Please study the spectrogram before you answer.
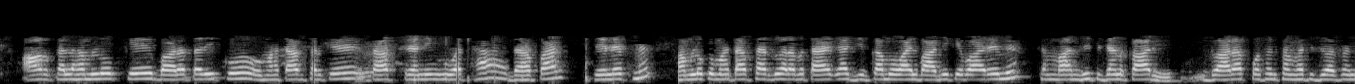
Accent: Bihar, India; घर कठम पूरा पोस्ट जयपुर थाना नूसरा जिला नालंदा के निवासी हूँ।

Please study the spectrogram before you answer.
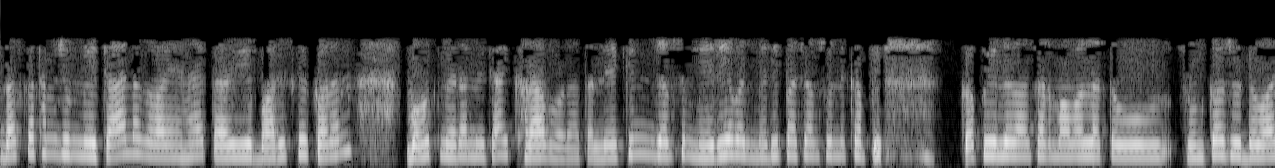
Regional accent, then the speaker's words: Bihar, India; नालंदा जिला नगर नौसा ब्लॉक कैला पंचायत की निवासी हूँ।

